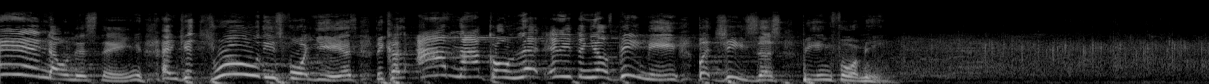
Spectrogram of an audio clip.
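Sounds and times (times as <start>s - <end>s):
faint applause: 8.8s - 12.0s.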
